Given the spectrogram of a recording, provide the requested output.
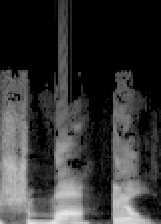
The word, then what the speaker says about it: Samuel: Samuel, we say it in English, Samuel, but in Hebrew, the way you pronounce Samuel's name is Shema El.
